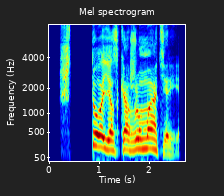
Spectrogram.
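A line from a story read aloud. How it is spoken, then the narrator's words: Moaning. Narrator (Russian): простонал он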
